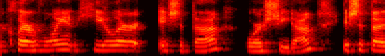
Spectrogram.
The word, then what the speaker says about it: Ishita: Ishita is the way that it's pronounced when in Hindi, and it actually means manifestation of God.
